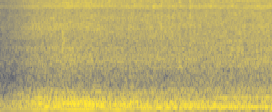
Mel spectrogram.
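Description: A low, steady motor hum that grows a little louder over the first half second, then holds.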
